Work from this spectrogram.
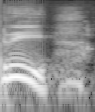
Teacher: उच्चारण करते समय जिह्वा जो है, ये जिह्वा मूर्धा को स्पर्श कर देती है, और जब स्पर्श करती है तो इस परिस्थिति में देखा जाए तो यह हिंदी में शुद्ध स्वर नहीं हो सकता है।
